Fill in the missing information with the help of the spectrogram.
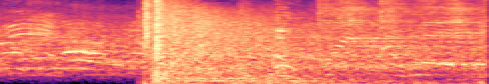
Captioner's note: fire blasting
